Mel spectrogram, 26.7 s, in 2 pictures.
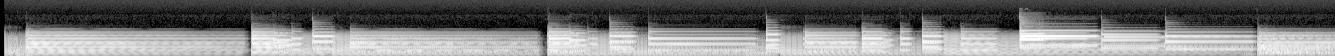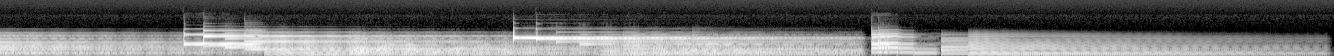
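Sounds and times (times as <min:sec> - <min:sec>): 
vintage electric piano: 0:00.0 - 0:26.6.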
